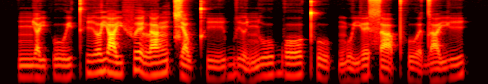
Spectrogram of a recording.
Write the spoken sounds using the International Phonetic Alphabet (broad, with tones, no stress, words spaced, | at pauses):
ɲa˩jʔuː˩˧jt̪ʰi˧˥ə̯ ja˧jfe˥˨la˧˥ŋ t͡ɕa˧˩wkʰiː˩˧ bi˧˩ə̯ɲuː˧˥boː˧˥ t̪ʰuː˧˩k̚mu˧˩ je˧˥ sa˧˩pʰu˧˩ə̯da˧ ji˧˥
